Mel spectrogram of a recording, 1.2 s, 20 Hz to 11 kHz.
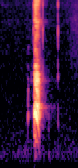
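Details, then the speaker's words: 4-day-old baby boy's first hiccups, at 7:30 am: a single abrupt hiccup in a quiet room, with a faint click just after. "No, you want to say hiccup. Hiccup. It's okay. Little hiccups won't hurt."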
